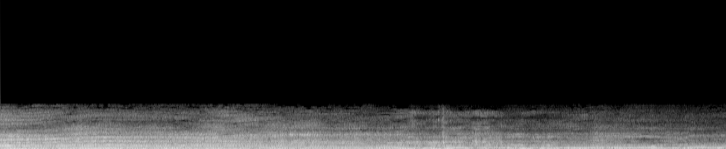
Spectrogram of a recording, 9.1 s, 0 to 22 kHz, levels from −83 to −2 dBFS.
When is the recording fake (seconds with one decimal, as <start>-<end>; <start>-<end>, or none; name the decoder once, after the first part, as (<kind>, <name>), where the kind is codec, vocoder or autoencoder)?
5.1-7.1 (codec, SNAC); 7.8-8.6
